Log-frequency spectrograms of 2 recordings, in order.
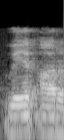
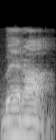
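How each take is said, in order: First: The two words are said fully and separately. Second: The two words are run together and reduced. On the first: "where are ಅನ್ನೋದನ್ನ" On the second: "where are ಅಂತ ಹೇಳಿ"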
